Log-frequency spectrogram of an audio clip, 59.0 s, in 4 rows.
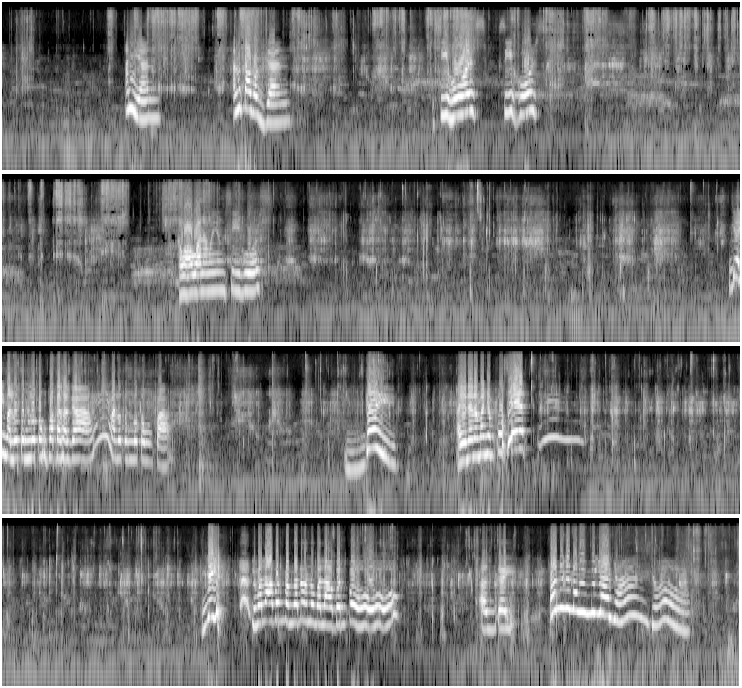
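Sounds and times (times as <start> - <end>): low steady hum: 0.0 - 59.0
wet chewing and slurping: 0.0 - 59.0.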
